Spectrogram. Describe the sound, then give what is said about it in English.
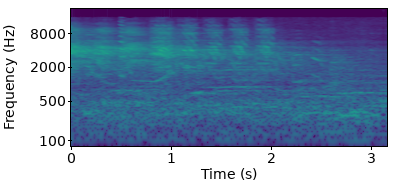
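A dense chorus of birds squawking and chirping continuously at sunset, many calls overlapping into a steady, fairly loud din with no voices. “Birds always sing at sunset and sunrise.”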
